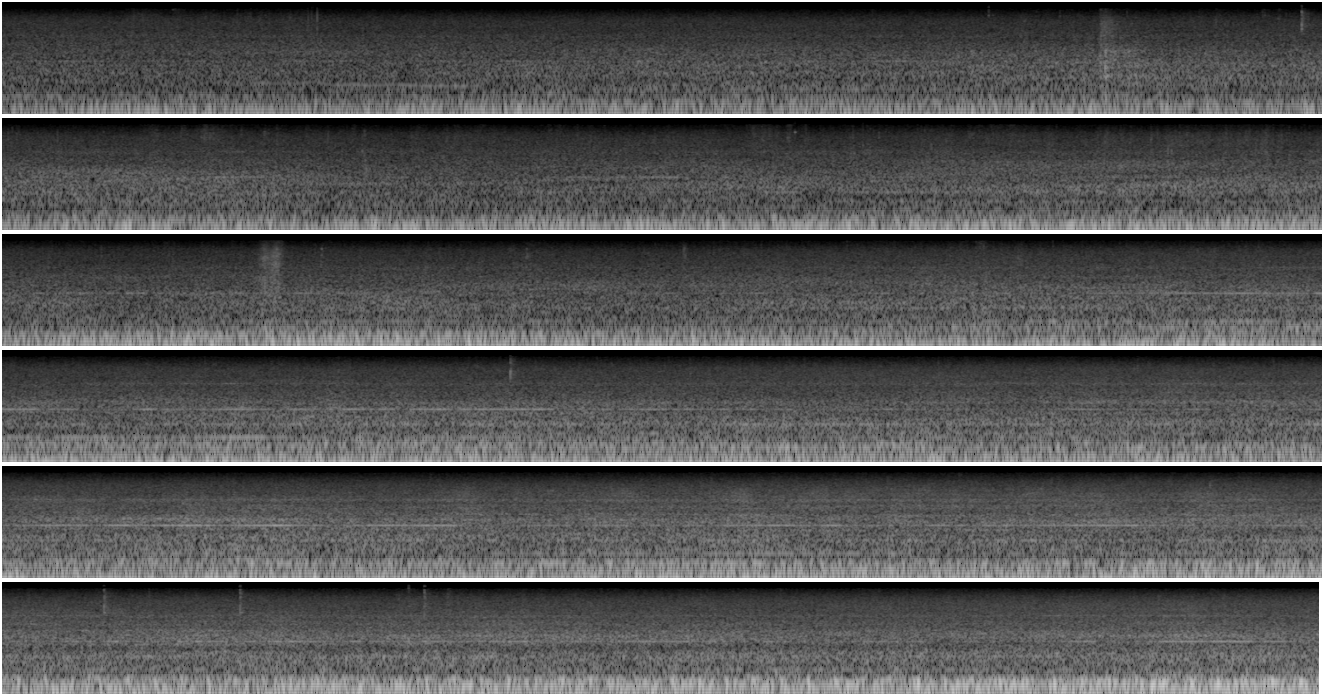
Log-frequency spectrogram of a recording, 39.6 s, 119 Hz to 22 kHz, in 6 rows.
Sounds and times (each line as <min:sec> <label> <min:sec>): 0:00.0 cargo ship is passing downstream 0:39.5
